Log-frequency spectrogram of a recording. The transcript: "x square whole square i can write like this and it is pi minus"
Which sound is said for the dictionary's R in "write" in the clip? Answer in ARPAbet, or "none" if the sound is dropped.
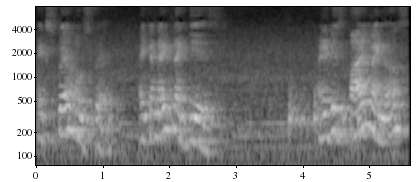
L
